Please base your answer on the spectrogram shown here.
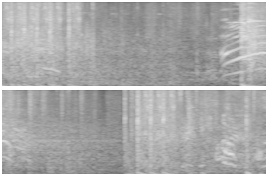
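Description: Bursts of automatic gunfire and heavy thumping shots ring out in a Rise of the Tomb Raider combat scene, with rapid fusillades, a sharp impact midway and further volleys near the end.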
